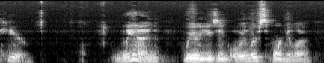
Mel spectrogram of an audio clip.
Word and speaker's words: Euler: easy to pronounce because we used to have the Houston Oilers and that's how you say his name boiler and so Euler is and you see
